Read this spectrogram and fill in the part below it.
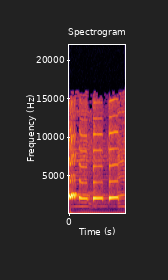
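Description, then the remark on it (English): A loud, shrill whistle blast, held steady with a slight trill that pulses about three times over a brief burst, clear with no voices. “I need a new whistle.”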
